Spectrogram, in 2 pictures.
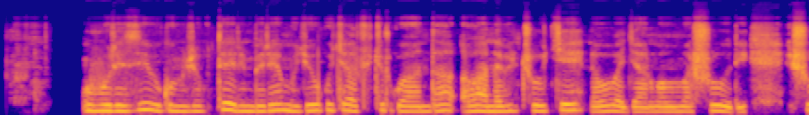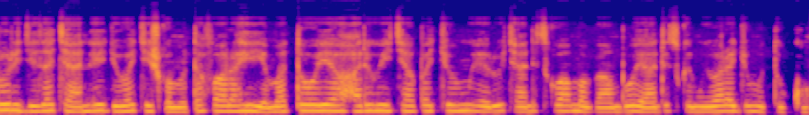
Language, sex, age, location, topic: Kinyarwanda, male, 50+, Nyagatare, education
